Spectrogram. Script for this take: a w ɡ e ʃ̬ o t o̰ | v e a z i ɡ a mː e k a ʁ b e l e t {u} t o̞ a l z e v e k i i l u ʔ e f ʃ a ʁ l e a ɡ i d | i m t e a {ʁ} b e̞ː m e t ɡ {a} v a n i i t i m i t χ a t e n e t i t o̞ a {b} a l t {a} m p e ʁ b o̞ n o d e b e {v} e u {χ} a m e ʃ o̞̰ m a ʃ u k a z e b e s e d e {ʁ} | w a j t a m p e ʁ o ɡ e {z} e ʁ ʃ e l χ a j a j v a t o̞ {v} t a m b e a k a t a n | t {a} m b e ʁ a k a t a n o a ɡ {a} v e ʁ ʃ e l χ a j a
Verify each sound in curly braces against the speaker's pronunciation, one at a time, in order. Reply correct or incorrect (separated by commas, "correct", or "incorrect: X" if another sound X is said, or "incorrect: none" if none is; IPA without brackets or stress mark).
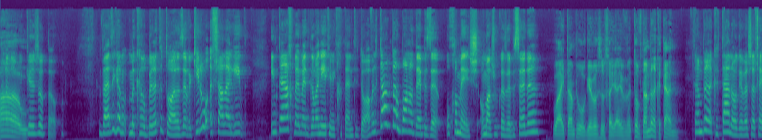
incorrect: o, incorrect: χ, correct, incorrect: v, correct, incorrect: z, correct, correct, incorrect: v, correct, correct, incorrect: e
